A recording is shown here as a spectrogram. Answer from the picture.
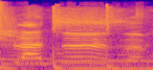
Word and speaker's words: flatteuse: Flatteuse for a female. Oh, what is it for a guy? Flatteur.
